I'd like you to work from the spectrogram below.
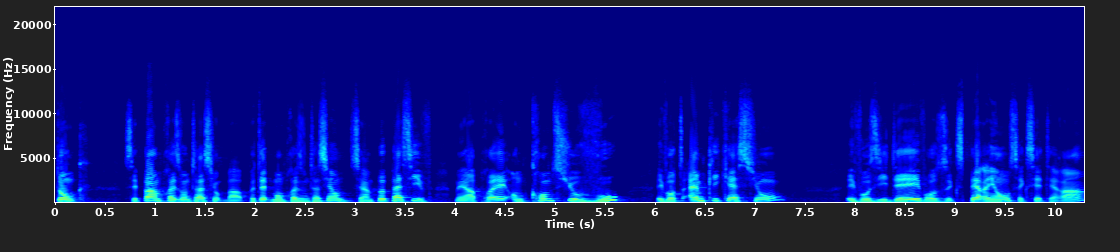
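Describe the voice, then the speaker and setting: A man with a slight English accent and a high pitch speaks at a fairly slow pace with ordinary pitch variation, on a very clean recording with a silent background. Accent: slight English-speaking accent in French. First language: English (speaking French). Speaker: professor. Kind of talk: conference presentation. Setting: stage with audience. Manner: halting, with many fillers and repetitions.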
